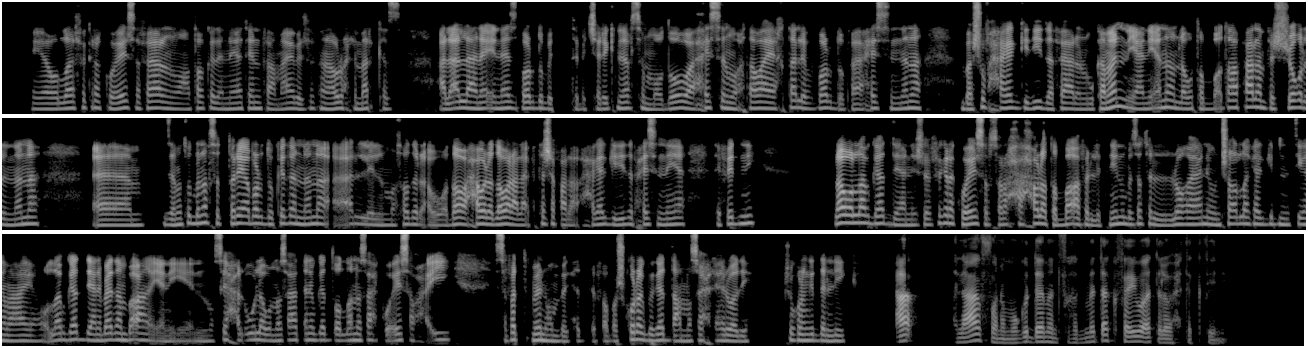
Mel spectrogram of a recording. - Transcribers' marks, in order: none
- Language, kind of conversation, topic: Arabic, advice, إزاي أتعامل مع زحمة المحتوى وألاقي مصادر إلهام جديدة لعادتي الإبداعية؟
